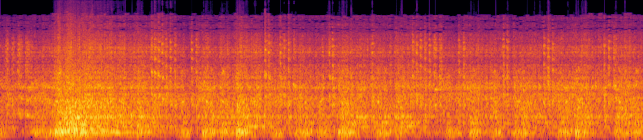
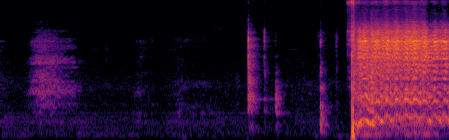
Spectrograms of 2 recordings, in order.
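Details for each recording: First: Ford Ranger engine on an improvised fuel setup, hand-fed fuel through a manual injector: cranking with ragged uneven firing that catches and dies; ran for a second with backfiring. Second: Ford Ranger (franger) after rewiring and adding a ground: brief starter clicks and a pause, then the engine catches and roars into a loud steady run; starter issue suspected, starter whacked, jump pack replaced.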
